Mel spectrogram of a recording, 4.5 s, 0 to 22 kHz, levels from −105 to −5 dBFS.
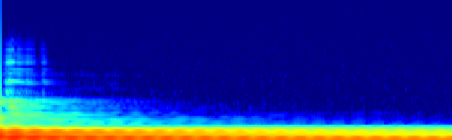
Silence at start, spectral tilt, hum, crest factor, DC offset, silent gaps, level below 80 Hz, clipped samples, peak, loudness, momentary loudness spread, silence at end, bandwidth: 0 s; -13.5 dB/octave; 60 Hz at -75 dBFS; 14 dB; under 0.1%; none; -30 dBFS; under 0.1%; -12 dBFS; -28 LUFS; 10 LU; 0 s; 1.2 kHz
